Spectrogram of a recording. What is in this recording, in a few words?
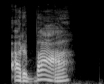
number four Arabic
